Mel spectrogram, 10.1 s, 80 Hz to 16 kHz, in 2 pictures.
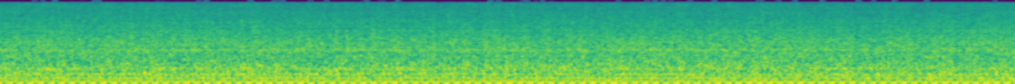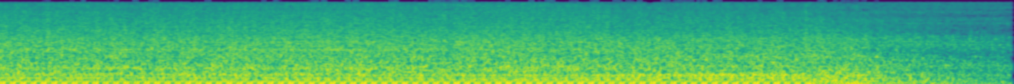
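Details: Old VW air-cooled engine from a 1956 Beetle barn find, first start after 24 years stored, compression slightly low on two cylinders: steady, even idle with a smooth low beat, no knocks or misses, then clean shutdown; runs healthy.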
